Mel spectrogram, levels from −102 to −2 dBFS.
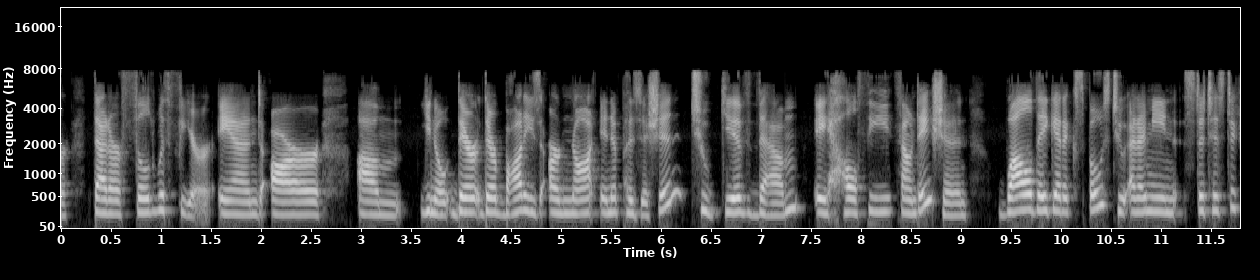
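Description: Speech recorded through a Bluetooth headset, with audio that stops at 8 kHz and a faint grain on louder syllables from the mSBC wideband headset codec, carries one instance of concealed Bluetooth headset packet loss at 7.23 s. A stretch of roughly 7.5 ms, which fits a single lost packet between headset and phone, went missing, and the receiver patched it by repeating the best-matching recent cycle of the waveform. Because the gap is so short, the repair is nearly inaudible. On a waveform, a close zoom shows a short stretch repeated almost exactly, with a slight seam where genuine signal resumes. A spectrogram shows, at most, a hairline column of smeared harmonics.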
